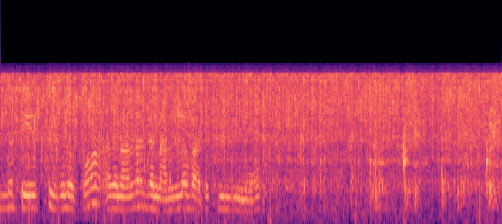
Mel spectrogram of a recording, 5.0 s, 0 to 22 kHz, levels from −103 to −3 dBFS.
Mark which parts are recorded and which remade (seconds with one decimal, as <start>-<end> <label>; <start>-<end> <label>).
0.0-1.3 recorded; 1.3-5.0 remade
